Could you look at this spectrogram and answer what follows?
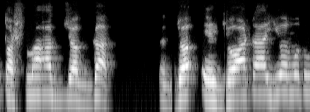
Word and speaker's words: যজ্ঞাৎ: না, জ উচ্চারণ করা উচিত নয়, ইয়া হবে। ওম তস্মাৎ ওকে। যজ্ঞাৎ যখন আপনি কি বলে সুর করে বলবেন তখন আপনাকে ইয়া বলতে হবে।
